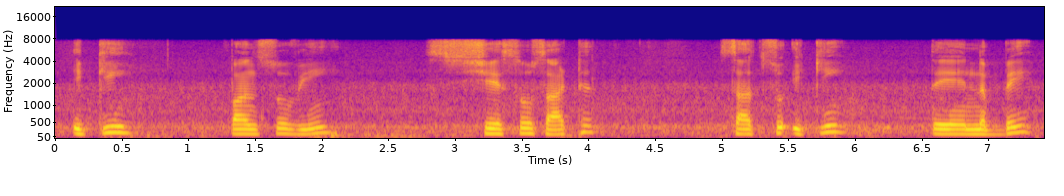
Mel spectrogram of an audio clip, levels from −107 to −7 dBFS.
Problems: constant background noise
